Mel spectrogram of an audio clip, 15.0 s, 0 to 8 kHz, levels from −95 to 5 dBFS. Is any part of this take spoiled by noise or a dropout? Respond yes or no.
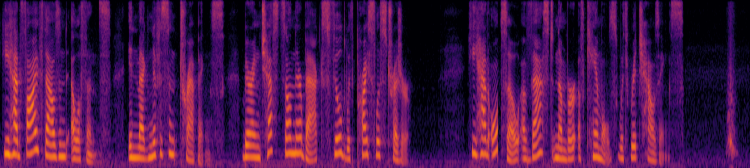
yes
